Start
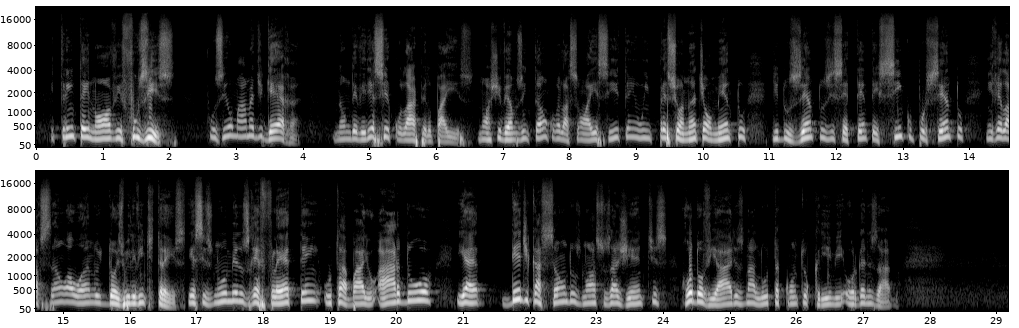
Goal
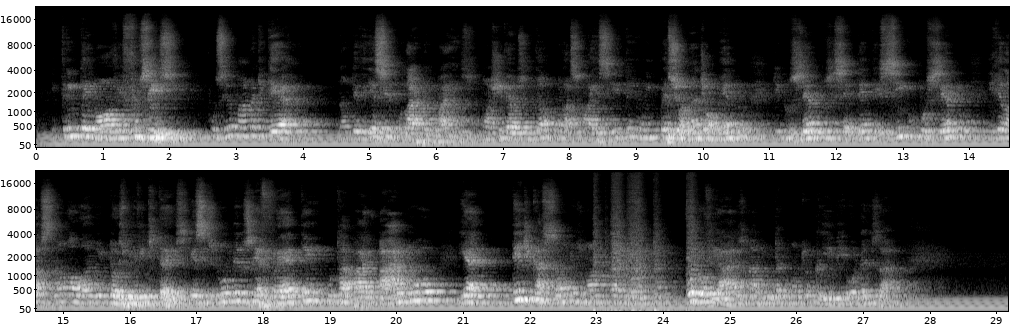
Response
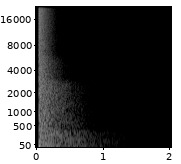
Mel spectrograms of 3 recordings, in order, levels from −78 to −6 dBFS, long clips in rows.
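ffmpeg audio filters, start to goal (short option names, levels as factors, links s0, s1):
-filter_complex "[0:a]asplit=3[s0][s1][s2];[s0]afade=t=out:st=22.94:d=0.02[s3];[s1]aeval=exprs='val(0)*gte(abs(val(0)),0.0562)':c=same,afade=t=in:st=22.94:d=0.02,afade=t=out:st=24.47:d=0.02[s4];[s2]afade=t=in:st=24.47:d=0.02[s5];[s3][s4][s5]amix=inputs=3:normalize=0,aeval=exprs='val(0)+0.0224*(sin(2*PI*60*n/s)+sin(2*PI*2*60*n/s)/2+sin(2*PI*3*60*n/s)/3+sin(2*PI*4*60*n/s)/4+sin(2*PI*5*60*n/s)/5)':c=same[s6];[1:a]atrim=start_sample=2205[s7];[s6][s7]afir=irnorm=-1:irlink=0,volume=0.335"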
